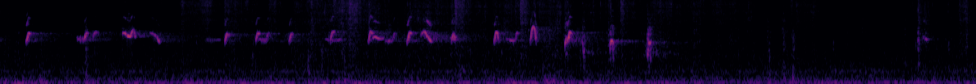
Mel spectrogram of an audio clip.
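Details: High, rapid peeps from young free-range chicks aged fifteen days in Hiroshima Prefecture, Japan, bunched into a busy run of chirps over the first three seconds, then thinning to a few faint calls over a low background hum.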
